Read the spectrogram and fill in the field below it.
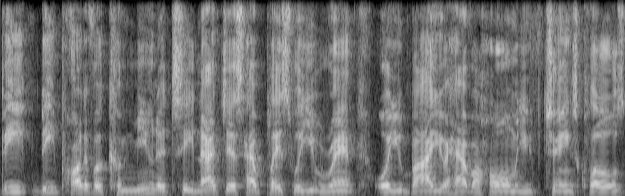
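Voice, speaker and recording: A man with a New York accent speaks at a medium pitch and a moderate pace. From New York City (Harlem). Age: 60s. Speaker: clergy and trauma speaker. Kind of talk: webinar presentation. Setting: video call. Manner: preacherly, punctuated with amens.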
